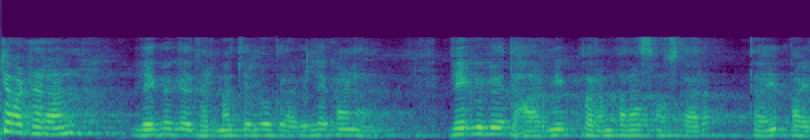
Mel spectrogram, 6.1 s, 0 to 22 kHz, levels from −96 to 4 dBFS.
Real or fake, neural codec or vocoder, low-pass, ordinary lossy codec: fake; codec, 16 kHz, 8 kbps, FreqCodec, smaller model; 7.2 kHz; AAC, 32 kbps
